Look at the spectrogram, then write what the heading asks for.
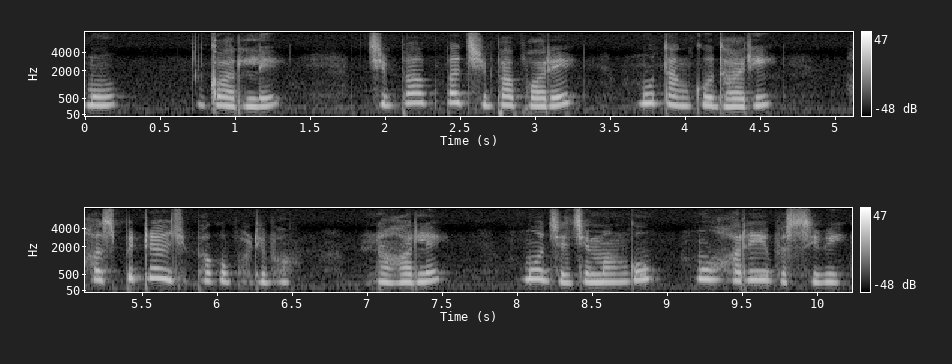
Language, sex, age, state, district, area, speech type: Odia, female, 18-30, Odisha, Ganjam, urban, spontaneous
